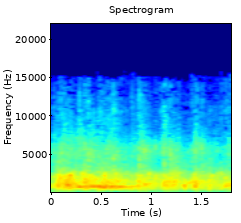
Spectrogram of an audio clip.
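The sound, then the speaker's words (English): A crowd applauds steadily, dense overlapping claps at an even, fairly loud level with no voices standing out. “Make a round of applause for Prince William one more time”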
